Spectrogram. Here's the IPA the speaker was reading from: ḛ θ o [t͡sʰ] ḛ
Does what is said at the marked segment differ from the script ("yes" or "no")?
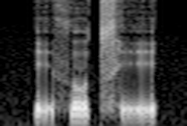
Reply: no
